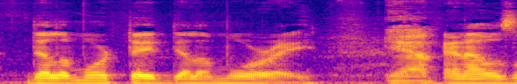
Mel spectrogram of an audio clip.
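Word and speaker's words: Dellamorte Dellamore: it came out and we've always said deore delort and it wasn't until this viewing that I heard him pronounce it delort deamore yeah and I was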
